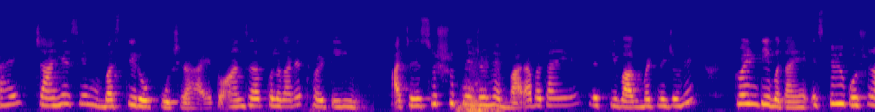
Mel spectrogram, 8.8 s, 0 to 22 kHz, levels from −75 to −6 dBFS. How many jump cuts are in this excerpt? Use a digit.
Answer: 1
